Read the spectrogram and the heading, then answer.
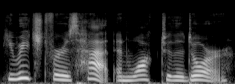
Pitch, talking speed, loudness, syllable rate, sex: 210 Hz, 255 wpm, -16 LUFS, 5.4 syllables/s, female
